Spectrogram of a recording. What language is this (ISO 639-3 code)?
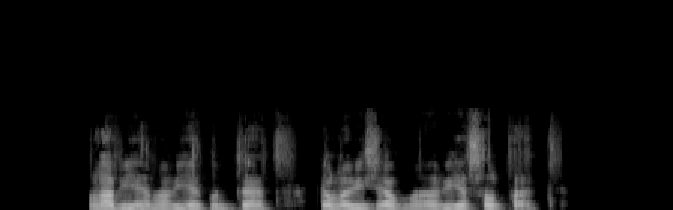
cat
